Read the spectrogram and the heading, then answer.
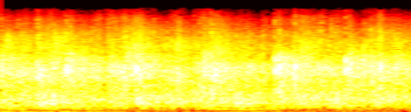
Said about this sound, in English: Hey, Coastline, how you guys doing today? Come on, let's put our hands together and give Jesus Christ the greatest applause that we can possibly give today.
